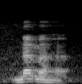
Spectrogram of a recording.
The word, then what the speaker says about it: नमः: Y ganha namah. Não, nha. Namah. ओम गम गणपतय नमः ओम गम गणपत नमः ओम गम गणपतय नमः Ah, esse é o mantra.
